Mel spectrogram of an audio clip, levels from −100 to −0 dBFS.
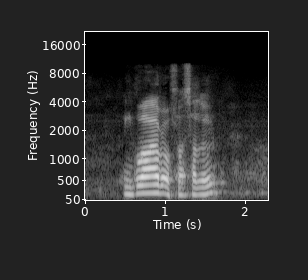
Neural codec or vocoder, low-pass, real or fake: codec, 24 kHz, 1 kbps, SNAC; 9.9 kHz; fake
